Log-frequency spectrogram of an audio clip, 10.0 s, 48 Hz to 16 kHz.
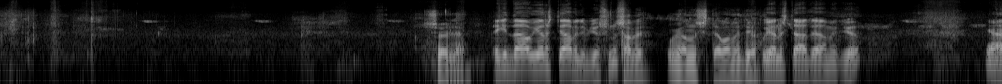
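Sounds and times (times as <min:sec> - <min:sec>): light clicks of branches: 0:00.0 - 0:04.4
branches and leaves rustling: 0:00.0 - 0:10.0.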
